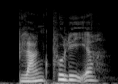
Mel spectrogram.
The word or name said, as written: blankpolere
